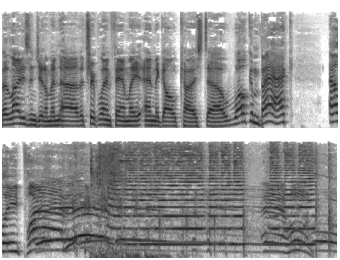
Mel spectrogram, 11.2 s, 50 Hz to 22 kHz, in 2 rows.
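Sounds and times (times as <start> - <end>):
speech: 0.0 - 7.8
loud sustained air horn blaring with strong harmonic tones: 7.1 - 11.1.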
